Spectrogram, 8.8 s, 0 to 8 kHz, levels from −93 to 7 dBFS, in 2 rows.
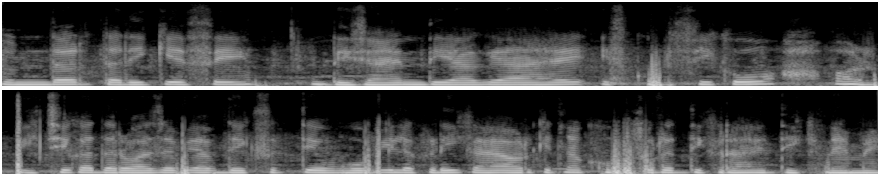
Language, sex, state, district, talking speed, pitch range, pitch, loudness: Hindi, female, Goa, North and South Goa, 225 wpm, 190-205 Hz, 195 Hz, -22 LUFS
